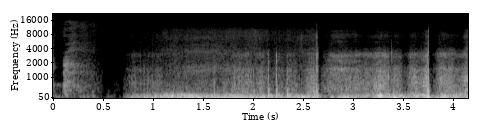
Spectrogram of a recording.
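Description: Wind rumbling on the microphone, a loud low buffeting that starts about a second in, with a couple of sharp clicks later on.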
